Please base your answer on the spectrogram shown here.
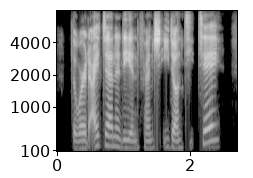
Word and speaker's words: identité: For example, identité has an accent aigu, and it happens on the letter E in French.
